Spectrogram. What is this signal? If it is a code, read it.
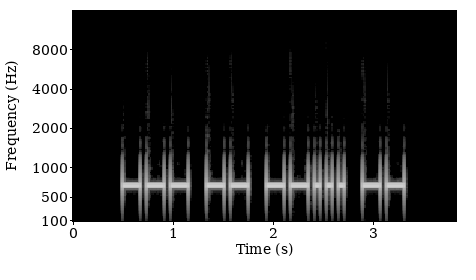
Morse code, heard as a keyed tone, about 20 wpm, 700 Hz. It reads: OM7M
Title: DXCC-100 Call Signs - 4 Characters - 20wpm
